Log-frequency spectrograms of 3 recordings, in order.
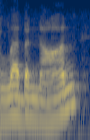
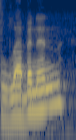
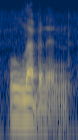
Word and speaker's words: Lebanon: Lebanon, however, is close enough that I want to make sure that you don't actually accidentally refer to it as Lebanon. It's Lebanon, Lebanon.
